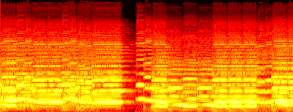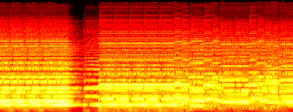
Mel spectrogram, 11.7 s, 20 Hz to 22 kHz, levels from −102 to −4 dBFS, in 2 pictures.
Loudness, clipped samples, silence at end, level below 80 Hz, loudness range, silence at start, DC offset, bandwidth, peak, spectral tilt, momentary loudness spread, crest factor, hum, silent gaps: -18 LUFS; under 0.1%; 0 s; -60 dBFS; 4 LU; 0 s; under 0.1%; 11.5 kHz; -2 dBFS; -4.5 dB/octave; 7 LU; 16 dB; none; none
